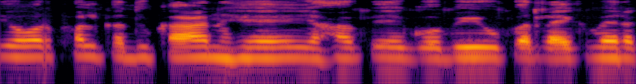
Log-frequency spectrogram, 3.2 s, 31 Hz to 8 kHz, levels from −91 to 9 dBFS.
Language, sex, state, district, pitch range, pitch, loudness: Hindi, male, Bihar, Purnia, 170-180 Hz, 175 Hz, -21 LUFS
